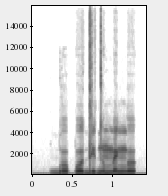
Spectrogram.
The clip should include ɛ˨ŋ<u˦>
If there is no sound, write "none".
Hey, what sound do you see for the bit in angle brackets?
ʊ˦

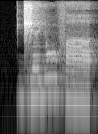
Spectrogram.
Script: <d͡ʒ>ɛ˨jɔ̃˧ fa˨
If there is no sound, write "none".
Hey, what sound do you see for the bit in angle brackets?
d͡ʒ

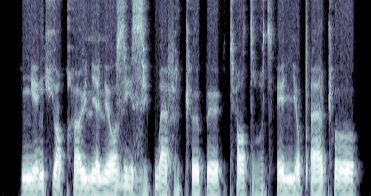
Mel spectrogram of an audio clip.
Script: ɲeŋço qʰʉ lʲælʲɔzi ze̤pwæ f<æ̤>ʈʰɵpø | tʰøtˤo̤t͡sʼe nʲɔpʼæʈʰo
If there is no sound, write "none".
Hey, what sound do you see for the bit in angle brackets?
æ̤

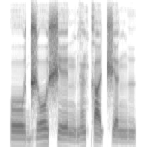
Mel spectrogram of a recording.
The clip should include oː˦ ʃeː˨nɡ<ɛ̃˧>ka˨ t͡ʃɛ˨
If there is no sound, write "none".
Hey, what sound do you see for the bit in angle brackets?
ɛ̃˧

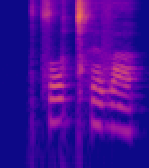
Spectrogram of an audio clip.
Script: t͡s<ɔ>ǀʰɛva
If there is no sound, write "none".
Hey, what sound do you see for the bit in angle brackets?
ɔ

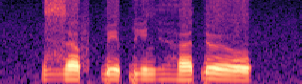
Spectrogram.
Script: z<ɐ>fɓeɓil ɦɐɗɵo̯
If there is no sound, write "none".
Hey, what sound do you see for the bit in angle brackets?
ɐ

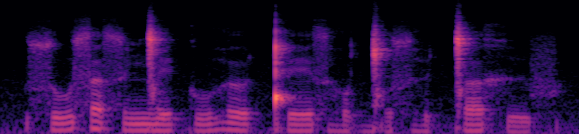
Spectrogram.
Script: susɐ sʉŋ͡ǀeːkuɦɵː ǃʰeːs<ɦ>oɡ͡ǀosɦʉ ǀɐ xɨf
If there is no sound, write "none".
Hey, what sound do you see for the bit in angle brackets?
ɦ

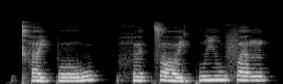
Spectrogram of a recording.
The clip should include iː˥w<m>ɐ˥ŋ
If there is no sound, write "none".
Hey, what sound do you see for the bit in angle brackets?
f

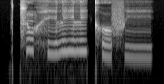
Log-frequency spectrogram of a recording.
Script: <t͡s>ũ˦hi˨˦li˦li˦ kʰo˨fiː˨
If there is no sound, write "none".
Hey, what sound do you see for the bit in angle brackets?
t͡s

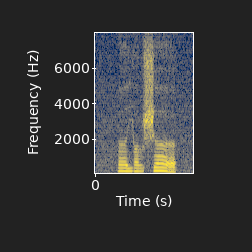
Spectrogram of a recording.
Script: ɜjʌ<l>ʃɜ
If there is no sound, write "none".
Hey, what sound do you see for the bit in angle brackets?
l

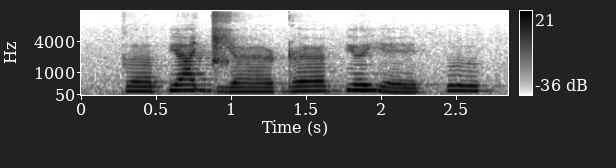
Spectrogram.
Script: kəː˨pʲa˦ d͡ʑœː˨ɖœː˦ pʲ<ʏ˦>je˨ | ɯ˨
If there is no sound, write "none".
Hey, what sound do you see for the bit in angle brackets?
ə˦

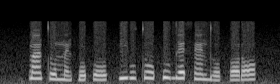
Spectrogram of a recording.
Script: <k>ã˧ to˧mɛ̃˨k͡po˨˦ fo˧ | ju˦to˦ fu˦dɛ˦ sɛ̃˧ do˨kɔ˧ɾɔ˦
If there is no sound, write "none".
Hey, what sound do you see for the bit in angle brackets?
k͡p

